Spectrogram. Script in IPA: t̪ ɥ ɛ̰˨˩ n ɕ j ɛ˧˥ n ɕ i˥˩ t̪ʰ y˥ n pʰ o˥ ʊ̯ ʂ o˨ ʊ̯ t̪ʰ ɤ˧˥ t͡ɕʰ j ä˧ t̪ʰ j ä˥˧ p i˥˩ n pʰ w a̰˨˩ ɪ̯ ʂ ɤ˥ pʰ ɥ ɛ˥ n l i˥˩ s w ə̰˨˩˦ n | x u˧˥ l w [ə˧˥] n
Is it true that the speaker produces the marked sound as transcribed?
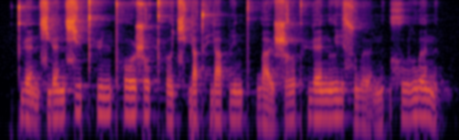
no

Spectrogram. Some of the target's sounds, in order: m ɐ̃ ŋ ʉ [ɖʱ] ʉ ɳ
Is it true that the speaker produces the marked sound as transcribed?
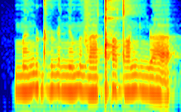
yes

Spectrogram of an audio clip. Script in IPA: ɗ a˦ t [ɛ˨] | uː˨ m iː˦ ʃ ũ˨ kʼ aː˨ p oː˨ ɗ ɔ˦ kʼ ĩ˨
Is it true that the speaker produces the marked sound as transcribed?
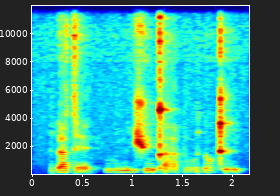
yes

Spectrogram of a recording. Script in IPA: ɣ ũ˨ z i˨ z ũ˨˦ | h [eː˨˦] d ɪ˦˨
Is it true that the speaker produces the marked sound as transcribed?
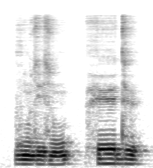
no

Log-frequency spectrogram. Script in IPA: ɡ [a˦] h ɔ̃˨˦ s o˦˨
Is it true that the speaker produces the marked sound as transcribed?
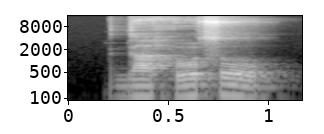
no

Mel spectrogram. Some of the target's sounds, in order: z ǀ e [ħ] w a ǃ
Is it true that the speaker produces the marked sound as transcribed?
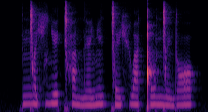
no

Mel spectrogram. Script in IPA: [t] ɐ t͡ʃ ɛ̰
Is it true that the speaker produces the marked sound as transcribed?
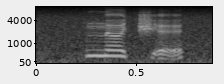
no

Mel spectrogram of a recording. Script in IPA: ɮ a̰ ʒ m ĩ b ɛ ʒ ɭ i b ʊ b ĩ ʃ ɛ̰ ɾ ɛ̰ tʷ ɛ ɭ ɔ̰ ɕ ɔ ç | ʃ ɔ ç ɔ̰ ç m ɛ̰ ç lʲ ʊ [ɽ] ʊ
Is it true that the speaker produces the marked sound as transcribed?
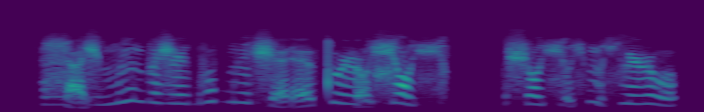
no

